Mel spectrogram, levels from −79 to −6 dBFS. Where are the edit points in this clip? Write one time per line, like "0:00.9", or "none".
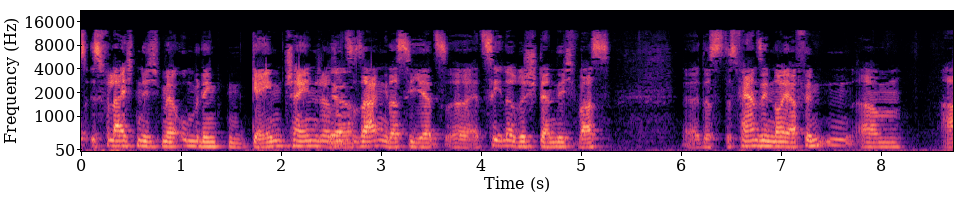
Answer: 0:03.1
